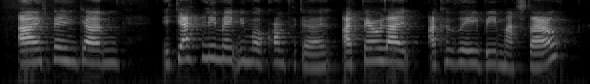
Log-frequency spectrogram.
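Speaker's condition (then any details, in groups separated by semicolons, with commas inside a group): Deafness; hears song beat and singing but not words, heavy metal rock indistinct, uses sign language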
